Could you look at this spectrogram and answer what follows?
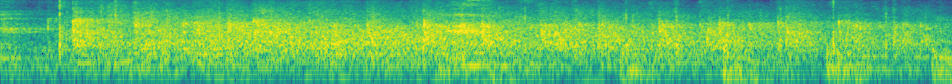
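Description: Steady applause from a workshop crowd in Bloemfontein fills the whole stretch, a continuous even patter of many hands clapping at moderate loudness with no voices over it.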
